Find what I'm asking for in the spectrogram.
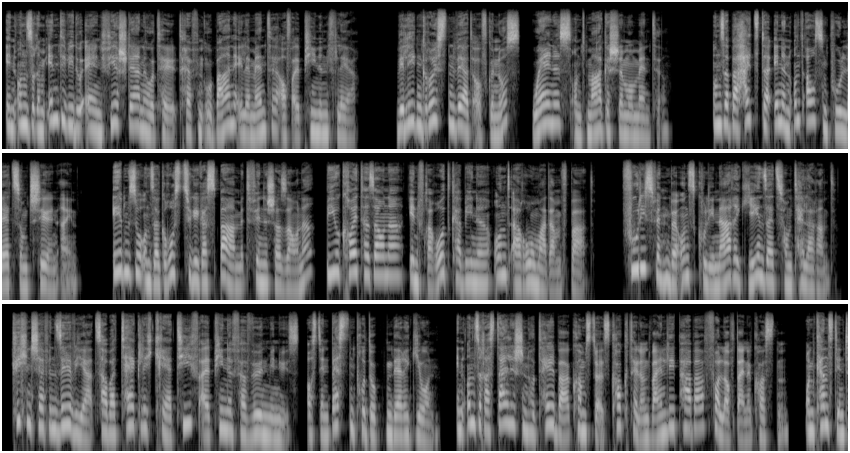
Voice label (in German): Ansage; ZillertalerHof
